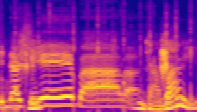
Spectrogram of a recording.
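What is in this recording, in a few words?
Music Village Calm Inside; from dust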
